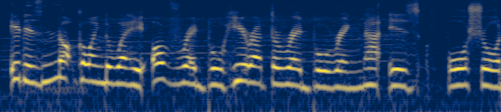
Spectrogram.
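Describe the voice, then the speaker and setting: A woman commentating live on a sim race, her voice slightly croaky from being sick. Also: a little high.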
